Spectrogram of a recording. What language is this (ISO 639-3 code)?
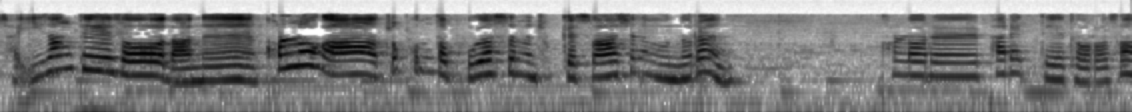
kor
